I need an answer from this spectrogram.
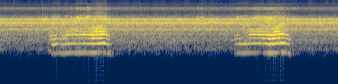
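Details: Two snoring breaths from a sleeping little bobcat, each a half-second reedy, harmonic drone that swells then cuts off, separated by quiet with a faint constant whine behind.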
